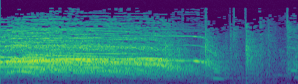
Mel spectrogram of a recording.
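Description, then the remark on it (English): A large church audience screams and cheers loudly for about two seconds to show appreciation for a clean church, a dense roar of many voices that quickly fades into scattered whoops and a few lingering shouts. “I want you to scream if you appreciate you didn't clean the toilets.”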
